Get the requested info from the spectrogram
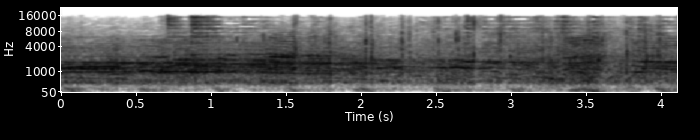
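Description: Audience of children shouting and cheering together, a dense, steady din of many voices.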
